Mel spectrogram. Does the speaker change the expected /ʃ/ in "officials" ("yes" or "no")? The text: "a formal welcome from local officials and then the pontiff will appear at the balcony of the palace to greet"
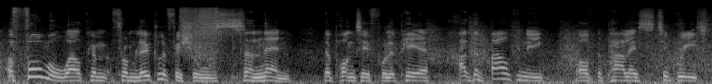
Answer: no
